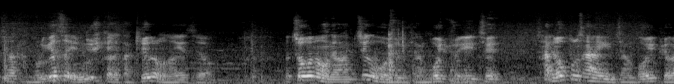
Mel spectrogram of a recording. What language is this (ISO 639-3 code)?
kor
